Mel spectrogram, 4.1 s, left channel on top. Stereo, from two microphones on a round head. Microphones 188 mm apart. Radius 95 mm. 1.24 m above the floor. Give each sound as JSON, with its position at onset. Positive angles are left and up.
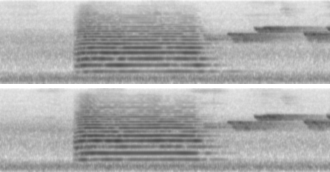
{"t": 0.9, "sound": "a trumpet", "side_deg": -25, "distance_m": 1.8}
{"t": 2.5, "sound": "a bird", "side_deg": 0, "distance_m": 1.1}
